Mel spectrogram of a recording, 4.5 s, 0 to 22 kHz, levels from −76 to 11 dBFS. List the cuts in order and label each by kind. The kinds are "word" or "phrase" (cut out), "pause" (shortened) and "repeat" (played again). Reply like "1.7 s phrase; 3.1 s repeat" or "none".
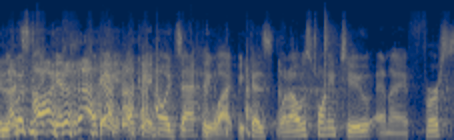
1.5 s word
